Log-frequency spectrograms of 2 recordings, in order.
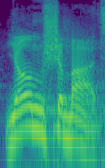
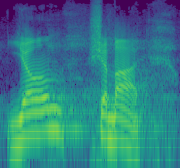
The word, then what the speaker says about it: Yom Shabbat: How do you say that in Hebrew, Sabbath day? Yom Shabbat. Say that with me. Yom Shabbat.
